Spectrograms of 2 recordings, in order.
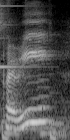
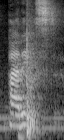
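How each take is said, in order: First: The final S is silent. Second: The final S is sounded. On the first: This is how the locals say it. "they pronounce it as Paris" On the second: This is how a Filipino prefers to say it. "mas gusto ko may S"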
